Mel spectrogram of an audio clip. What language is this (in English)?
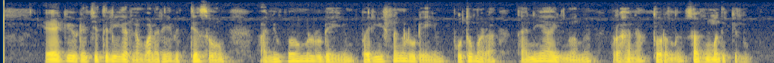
Malayalam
